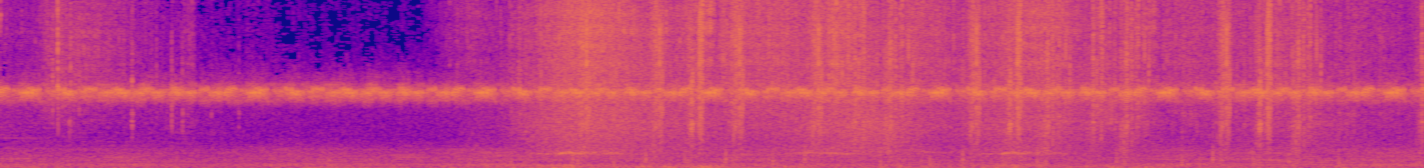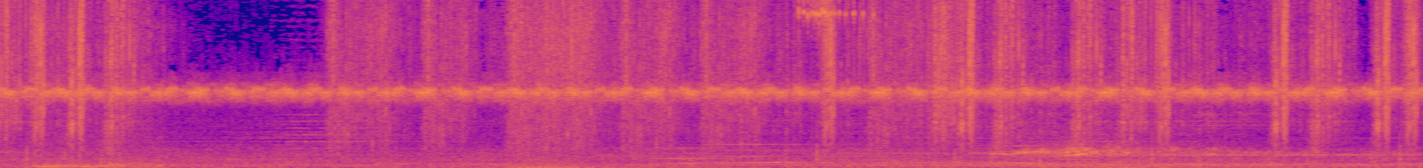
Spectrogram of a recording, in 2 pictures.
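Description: Footsteps crunch on gravel at a steady walking pace.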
